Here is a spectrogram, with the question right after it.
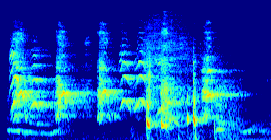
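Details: Miniature schnauzer indoors, confused by a bark that seems to come from a phone; a run of short, high, yelping barks, four or five in quick succession, some with a whiny edge.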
